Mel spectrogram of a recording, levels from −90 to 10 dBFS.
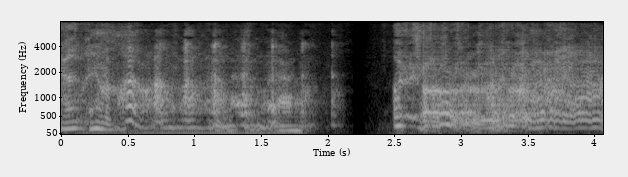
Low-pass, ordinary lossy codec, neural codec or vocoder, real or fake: none; none; codec, 16 kHz, 2 kbps, FunCodec, trained on LibriTTS, 25 frames a second; fake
